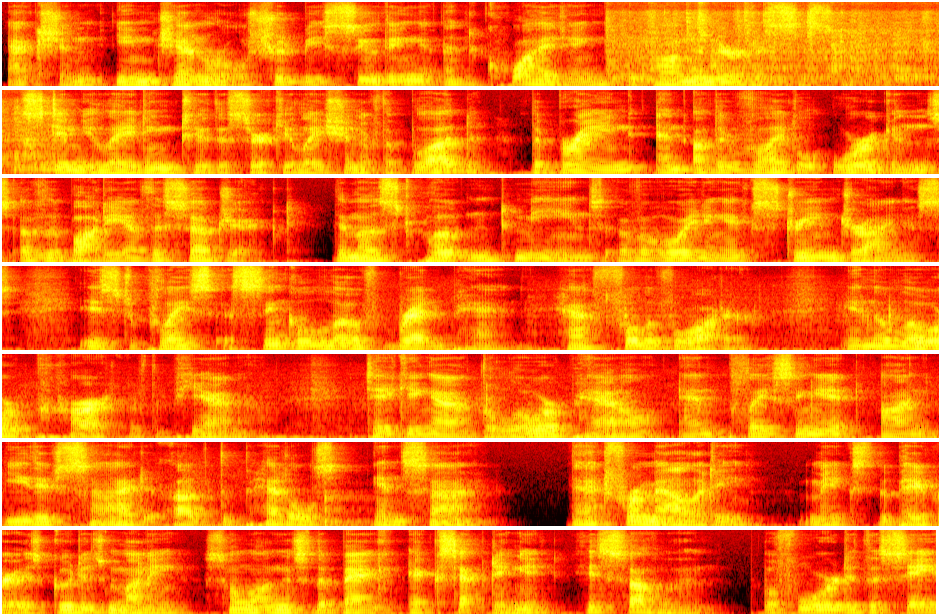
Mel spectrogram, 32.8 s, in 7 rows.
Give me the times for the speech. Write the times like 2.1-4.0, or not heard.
0.0-32.7.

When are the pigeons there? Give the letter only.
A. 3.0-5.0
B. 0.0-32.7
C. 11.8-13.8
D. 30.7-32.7
A.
